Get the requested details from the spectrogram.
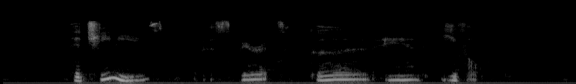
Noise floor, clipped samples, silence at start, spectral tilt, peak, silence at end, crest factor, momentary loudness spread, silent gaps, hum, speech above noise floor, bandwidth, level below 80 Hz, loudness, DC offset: -64 dBFS; under 0.1%; 0.7 s; -4.5 dB/octave; -18 dBFS; 1 s; 20 dB; 18 LU; none; none; 28 dB; 8.2 kHz; -58 dBFS; -37 LUFS; under 0.1%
